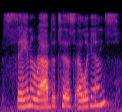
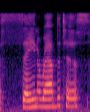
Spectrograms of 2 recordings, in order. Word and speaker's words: Caenorhabditis elegans: C is pronounced Caenorhabditis elegans. The C is soft, so you say a Caenorhabditis, not Caenorhabditis.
